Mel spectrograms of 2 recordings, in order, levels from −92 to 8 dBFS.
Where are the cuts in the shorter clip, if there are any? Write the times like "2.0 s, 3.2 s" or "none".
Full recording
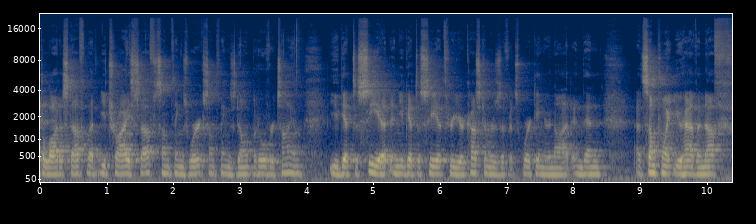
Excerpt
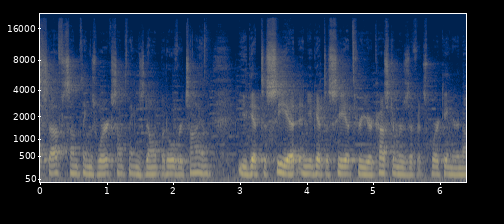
none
